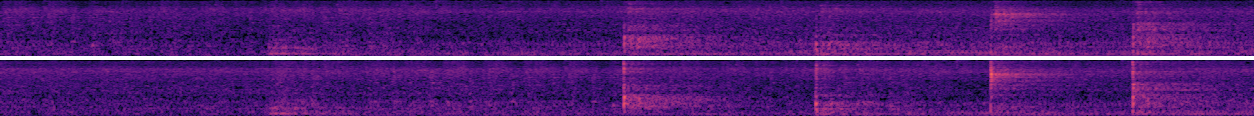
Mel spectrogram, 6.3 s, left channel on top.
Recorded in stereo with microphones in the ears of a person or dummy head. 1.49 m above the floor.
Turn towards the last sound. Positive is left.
turn(degrees=-85)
